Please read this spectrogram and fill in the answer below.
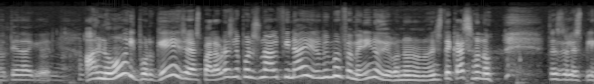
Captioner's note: laughs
